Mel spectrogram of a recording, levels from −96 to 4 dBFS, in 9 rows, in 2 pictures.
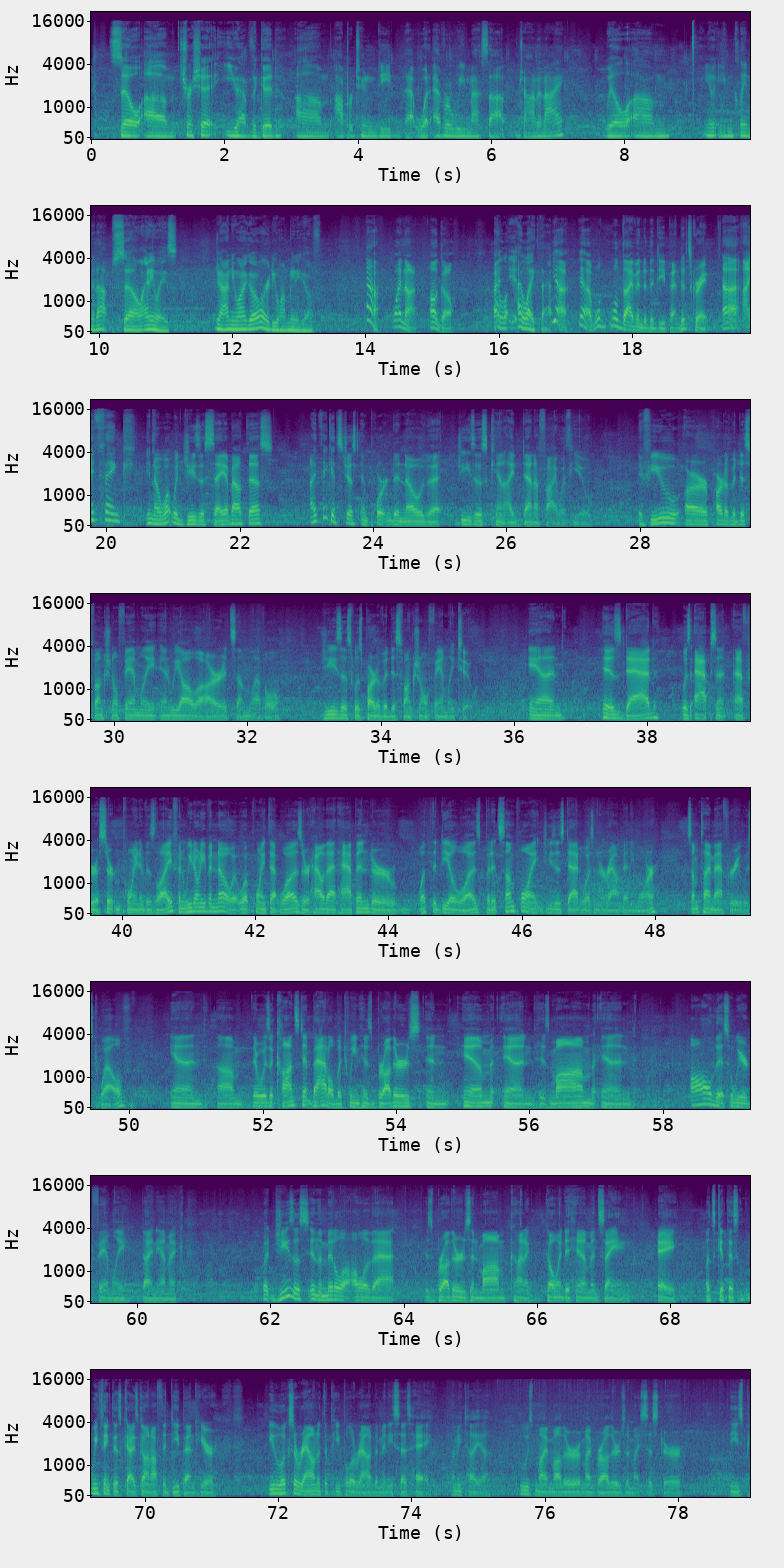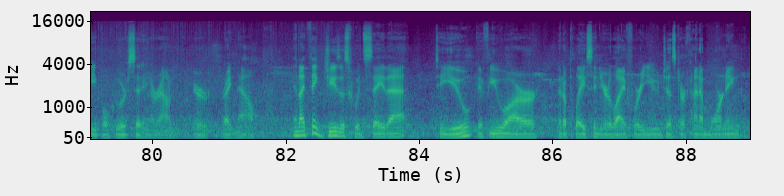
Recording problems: murmuring crowd; noticeable; throughout; 15 dB below the speech

